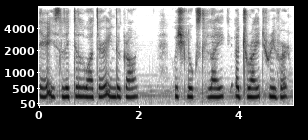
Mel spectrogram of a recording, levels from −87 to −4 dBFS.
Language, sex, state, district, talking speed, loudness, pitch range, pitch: English, female, Mizoram, Aizawl, 155 wpm, -14 LUFS, 265-275 Hz, 270 Hz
